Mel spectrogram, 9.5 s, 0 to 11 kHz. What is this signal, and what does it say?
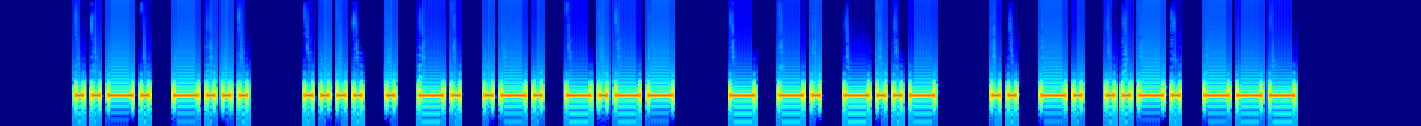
Morse code, heard as a keyed tone, about 23 wpm, 700 Hz. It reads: FB HENRY TNX INFO
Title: Practice QSO - Exchange 3 - More Info - 22wpm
